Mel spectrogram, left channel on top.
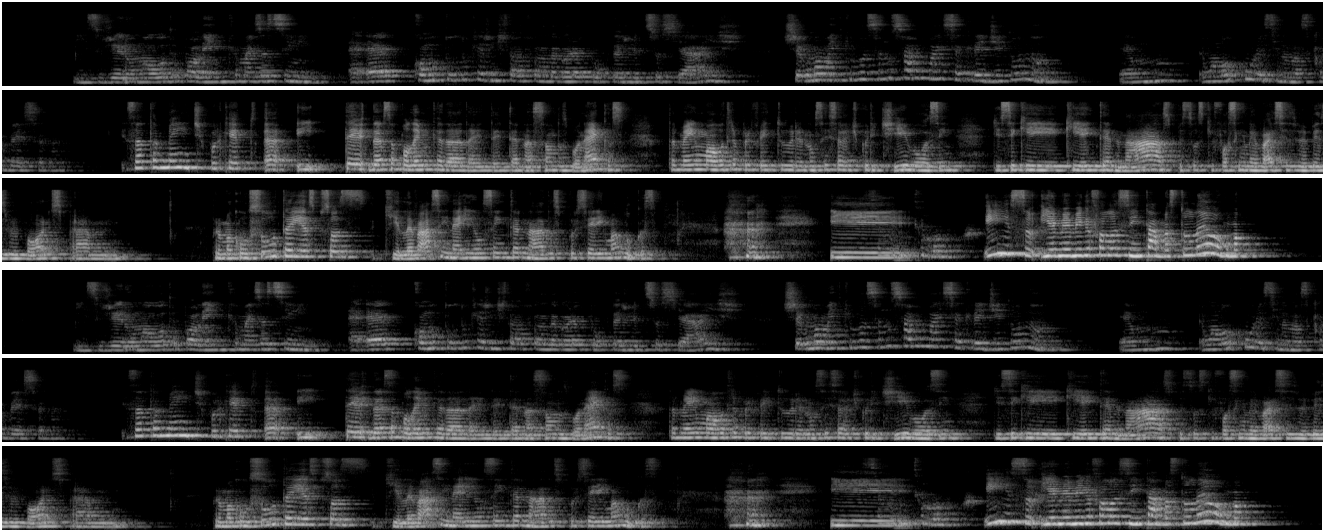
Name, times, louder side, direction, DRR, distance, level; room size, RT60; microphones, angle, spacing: voice 1, 0.7-7.4 7.8-10.5 11.2-13.8 35.2-36.2 36.7-37.1, right 1 dB, 25° right, -1 dB, 1.6 m, -37 dB
voice 2, 14.5-16.4 16.6-27.7 28.5-29.9 30.3-32.9 33.6-35.5 36.2-38.8, left 1 dB, 55° left, 5 dB, 0.9 m, -23 dB
6.5 x 3.7 x 6.2 m, 0.77 s
head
